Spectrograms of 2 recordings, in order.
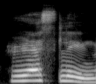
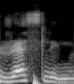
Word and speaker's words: wrestling: in wrestling we say wrestling right we don't say wrestling right w will remain silent and it will be only wrestling okay the spelling will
